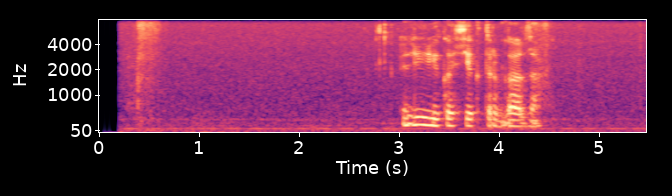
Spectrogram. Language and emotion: Russian, neutral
